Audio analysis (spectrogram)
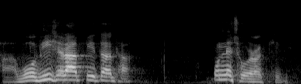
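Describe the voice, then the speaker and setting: Man, recovery class leader, fairly high voice, storytelling lecture, muffled lo-fi sound. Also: big pitch swings, normal speed. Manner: checks in with listeners, repeats key phrases. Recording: muffled lo-fi recording.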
